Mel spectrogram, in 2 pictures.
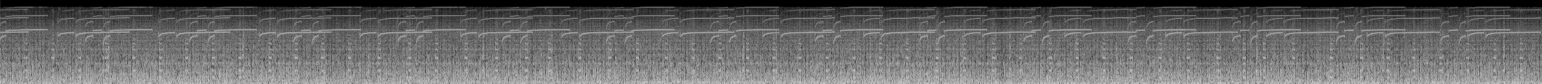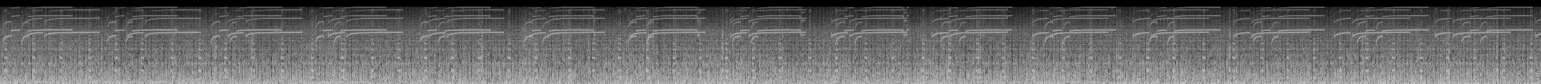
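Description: Zenith CH701 light aircraft's engine and propeller running steadily, heard from inside the cockpit through the final approach, touchdown and rollout. A faint high chirp repeats about one and a half times a second over the engine noise.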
